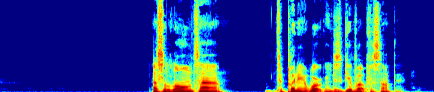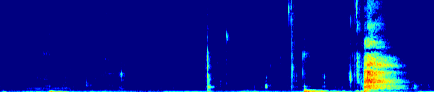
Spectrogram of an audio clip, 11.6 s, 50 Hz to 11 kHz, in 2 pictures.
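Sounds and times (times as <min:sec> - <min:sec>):
speech: 0:02.0 - 0:03.0, 0:03.6 - 0:05.4
person sipping a drink: 0:08.5 - 0:11.4.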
